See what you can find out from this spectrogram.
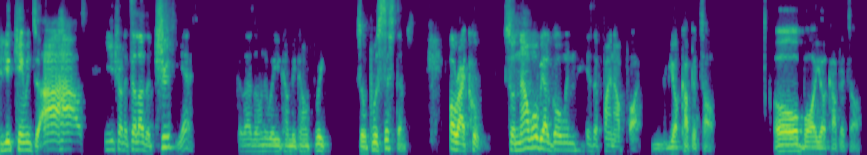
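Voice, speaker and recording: A man coaching traders on an online video call. He preaches in an animated way, repeats his points for emphasis and keeps asking his listeners if it makes sense. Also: fairly low pitch, slightly rough, poor audio. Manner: talks directly to listeners, asks "does that make sense?". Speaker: trading coach. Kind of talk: motivational online call lecture.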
